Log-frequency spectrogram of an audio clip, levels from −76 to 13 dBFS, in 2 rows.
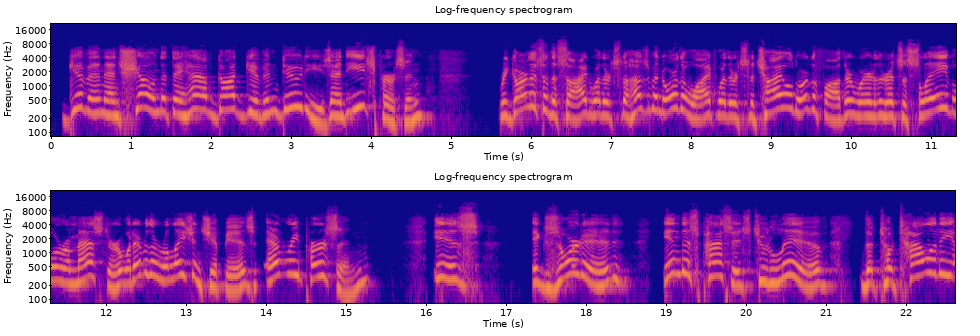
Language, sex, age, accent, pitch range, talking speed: English, male, 50-69, American, 175-255 Hz, 135 wpm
